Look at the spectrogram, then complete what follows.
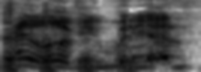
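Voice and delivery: put-on high-pitched gushing drunk; hammed-up tipsy declaration; mock drunk affection. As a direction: gush like a sloppy drunk buddy, as a joke. Playing a sentimental drunk, joking.

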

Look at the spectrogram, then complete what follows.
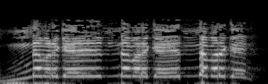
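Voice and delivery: high anguished wail, loud and breaking; crying out never again. A narrator's reading. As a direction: cry it out as if the memory tears at him. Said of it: "that guy begins to cry and he says".

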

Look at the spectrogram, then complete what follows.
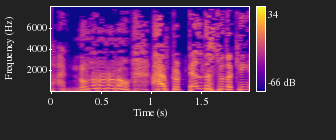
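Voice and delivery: high, urgent insistence; can't wait. Acted. Messenger desperate to tell the king, high impatient insistence. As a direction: burst out with it, impatient to go. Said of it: "that fellow can't wait".

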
